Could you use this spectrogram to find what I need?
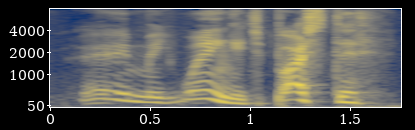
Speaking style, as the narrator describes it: he moaned

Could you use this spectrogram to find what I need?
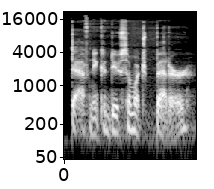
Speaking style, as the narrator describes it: he grumbled

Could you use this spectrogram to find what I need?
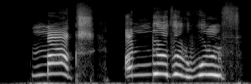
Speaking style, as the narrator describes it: Kate cried

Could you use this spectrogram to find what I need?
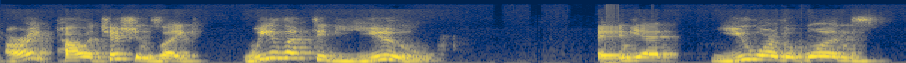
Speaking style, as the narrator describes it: Joe said

